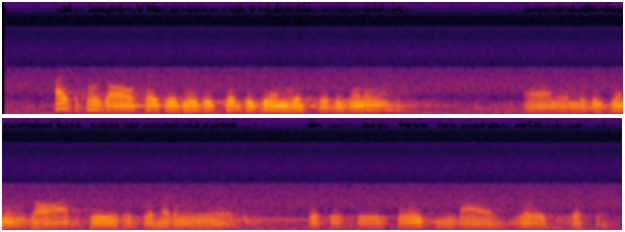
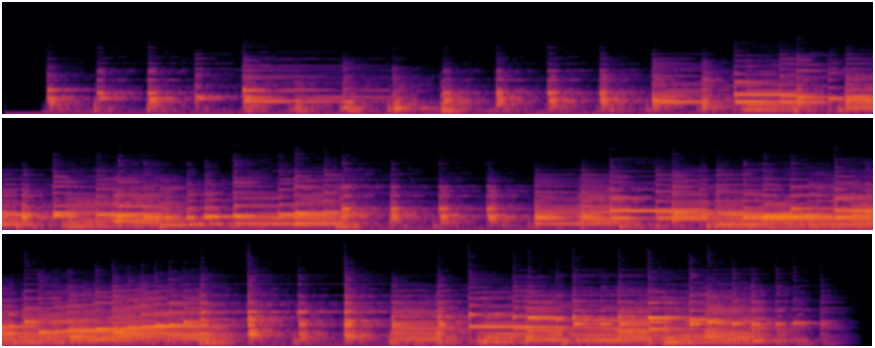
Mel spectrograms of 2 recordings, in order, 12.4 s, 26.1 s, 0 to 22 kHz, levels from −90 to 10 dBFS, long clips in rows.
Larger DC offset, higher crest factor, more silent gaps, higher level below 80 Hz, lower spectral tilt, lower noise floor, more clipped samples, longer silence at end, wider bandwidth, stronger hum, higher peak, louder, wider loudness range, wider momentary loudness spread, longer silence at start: second, under 0.1% vs 0.1%; about the same, 16 dB vs 18 dB; neither; about the same, -44 dBFS vs -48 dBFS; first, -10 dB/octave vs -8.5 dB/octave; second, -39 dBFS vs -45 dBFS; neither; second, 0.05 s vs 0.35 s; first, over 20 kHz vs 7.2 kHz; neither; first, 0 dBFS vs -6 dBFS; first, -17 LUFS vs -25 LUFS; about the same, 9 LU vs 10 LU; about the same, 14 LU vs 13 LU; second, 0 s vs 0.45 s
